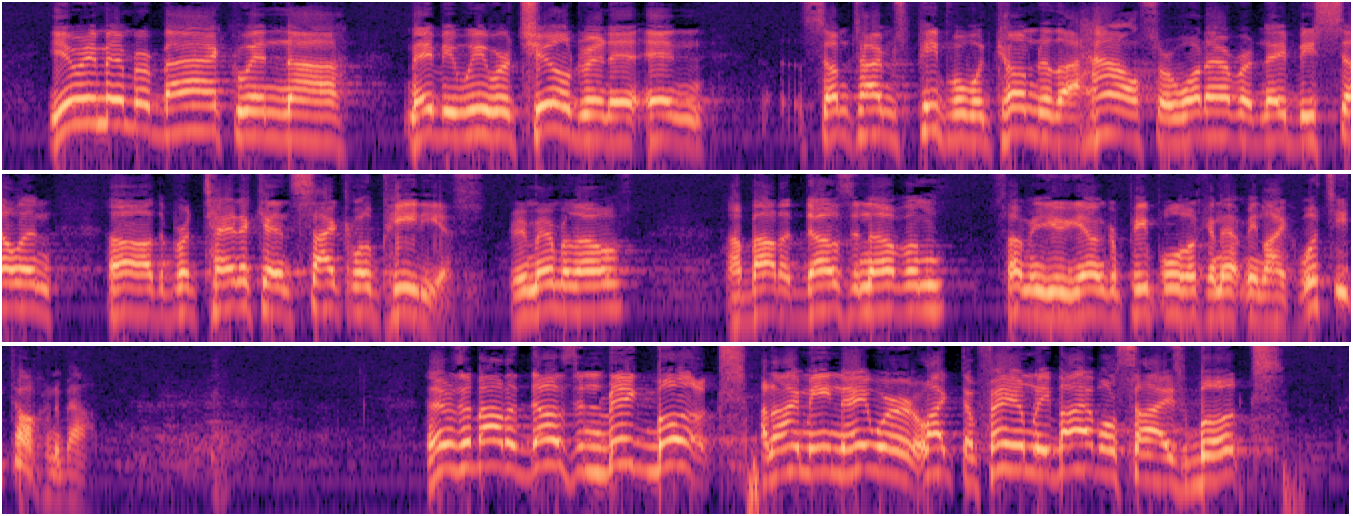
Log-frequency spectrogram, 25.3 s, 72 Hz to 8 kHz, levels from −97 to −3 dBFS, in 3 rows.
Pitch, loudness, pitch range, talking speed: 185 Hz, -20 LUFS, 165-230 Hz, 155 wpm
